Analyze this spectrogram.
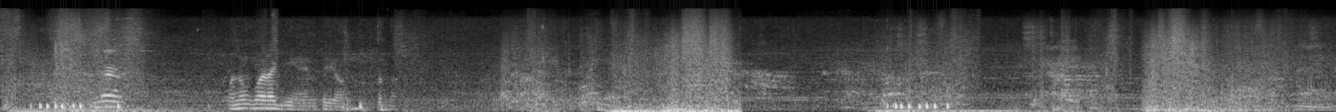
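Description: Game spells whoosh and crackle during a fight.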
